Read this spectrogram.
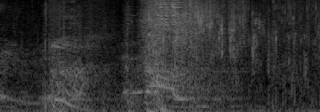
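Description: A heavy blow lands with a loud thud.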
